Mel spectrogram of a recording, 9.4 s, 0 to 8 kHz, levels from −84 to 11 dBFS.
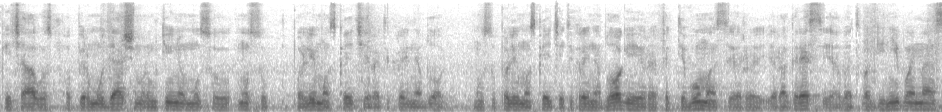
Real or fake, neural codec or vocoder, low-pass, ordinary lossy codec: real; none; 7.2 kHz; AAC, 32 kbps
